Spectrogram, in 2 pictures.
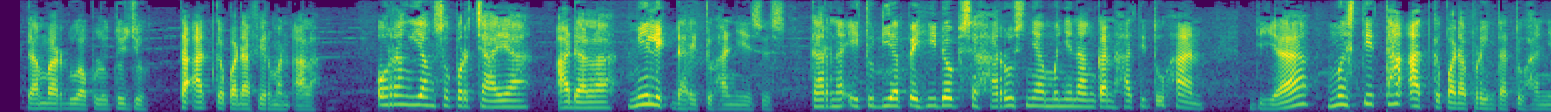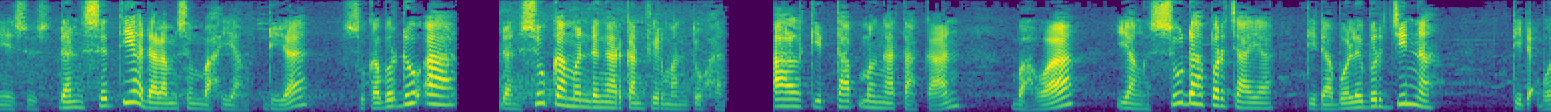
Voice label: malay manado; good news

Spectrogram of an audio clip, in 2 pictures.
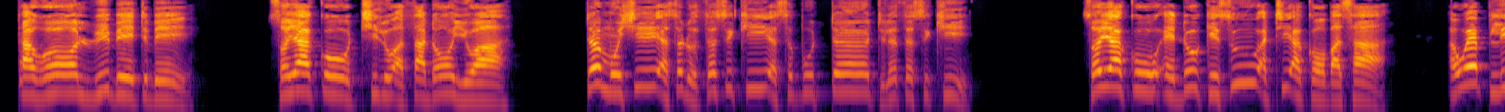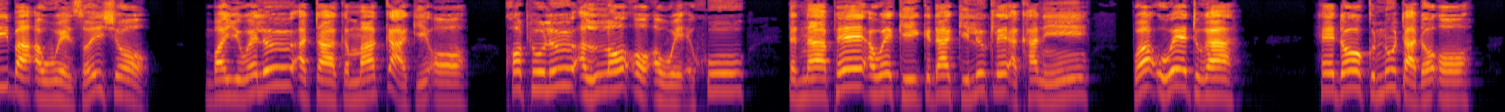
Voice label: drama, karen sgaw; mighty men of god; bible

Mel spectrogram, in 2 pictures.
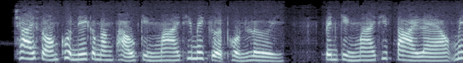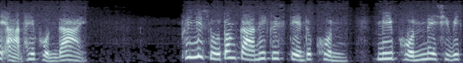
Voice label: good news short thai central

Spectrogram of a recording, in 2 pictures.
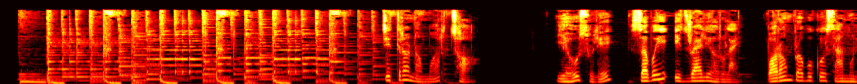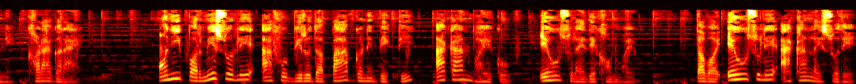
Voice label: victory through god nepali

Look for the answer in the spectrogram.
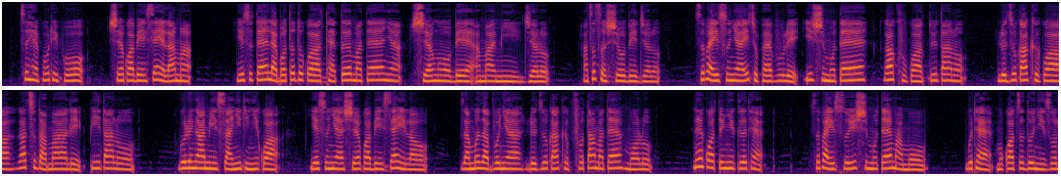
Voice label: good news lisu southern, drama

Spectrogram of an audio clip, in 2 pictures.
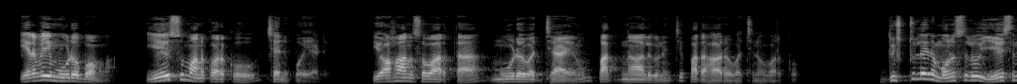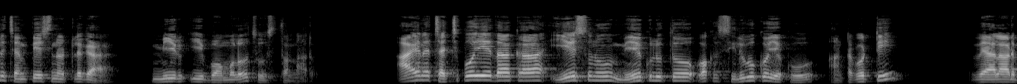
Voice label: telugu bangladesh; mighty men of god

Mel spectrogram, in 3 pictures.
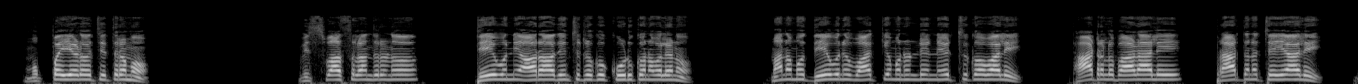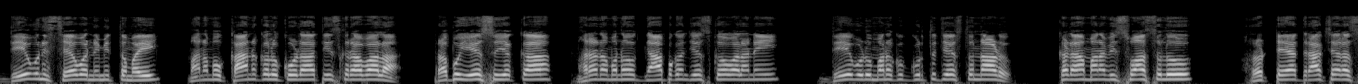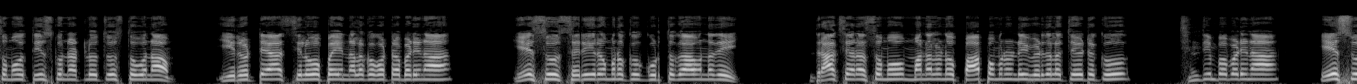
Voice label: telugu rayalseema; good news

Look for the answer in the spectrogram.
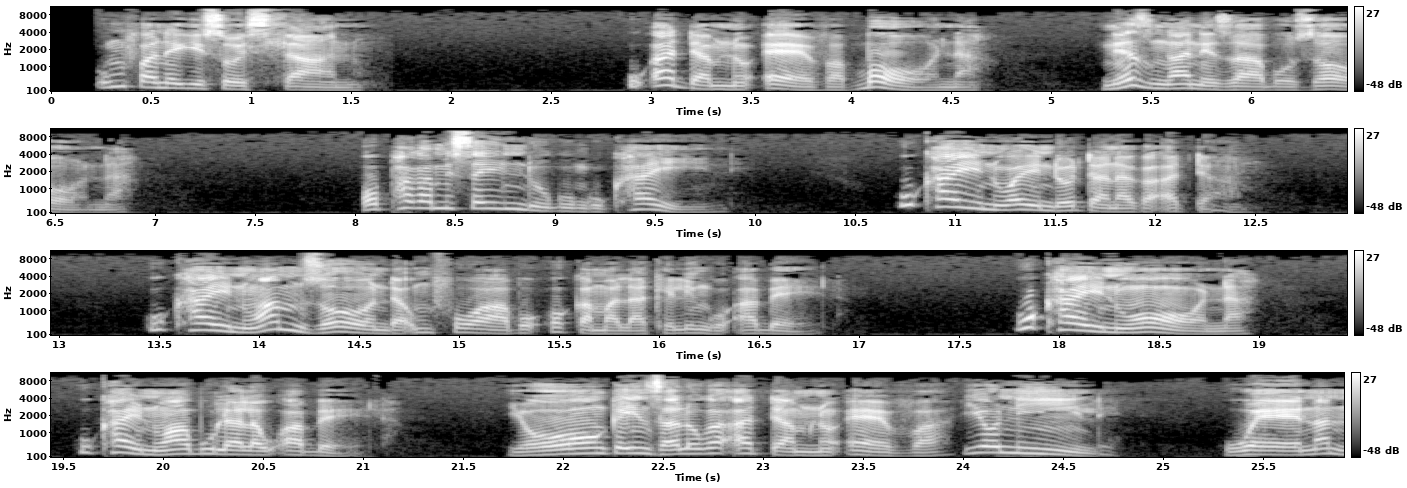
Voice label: zulu bible; good news

